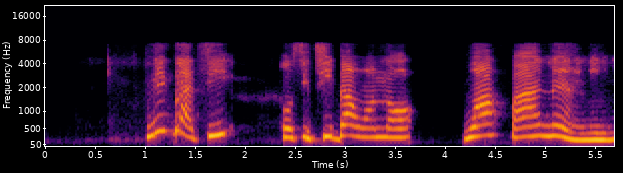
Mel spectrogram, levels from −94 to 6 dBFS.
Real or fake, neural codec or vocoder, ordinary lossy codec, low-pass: fake; codec, 16 kHz, 1.1 kbps, Voila-Tokenizer; none; 7.2 kHz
